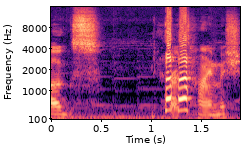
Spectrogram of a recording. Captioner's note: cackles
